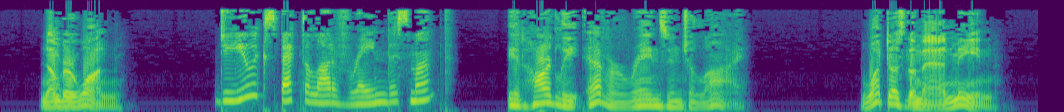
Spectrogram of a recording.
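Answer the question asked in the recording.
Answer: It almost never rains in July, so not much rain is expected.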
